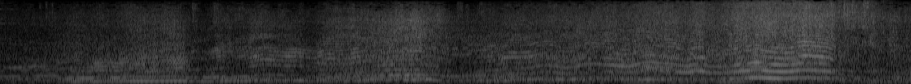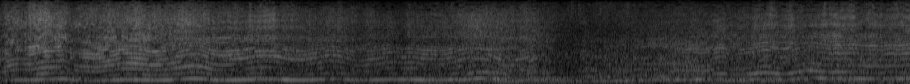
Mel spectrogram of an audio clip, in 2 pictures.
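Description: USAC Western States midget race cars roar around the Santa Maria Speedway oval in a heat race, several engines whining and buzzing loudly together, their pitch rising and falling as they pass, with no talking.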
